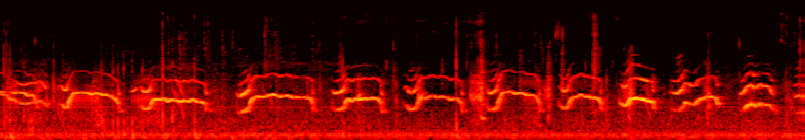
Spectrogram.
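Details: Five-day-old Labrador Retriever puppy of field lineage fussing at the start of nursing; clear, loud arched whining cries, rising then dropping, repeated about every half second to second in a steady insistent series, with a faint low hum behind.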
